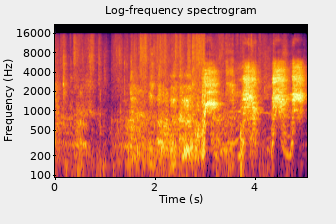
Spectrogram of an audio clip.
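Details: Shiba Inu puppies fighting in earnest over a toy trade scratchy, high yips and low grumbling growls in irregular bursts, loudest near the end, with faint background voices.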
